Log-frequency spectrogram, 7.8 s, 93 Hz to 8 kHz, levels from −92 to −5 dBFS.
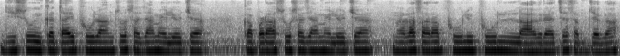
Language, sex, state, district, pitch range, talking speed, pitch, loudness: Rajasthani, male, Rajasthan, Nagaur, 140-150 Hz, 180 wpm, 145 Hz, -16 LUFS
